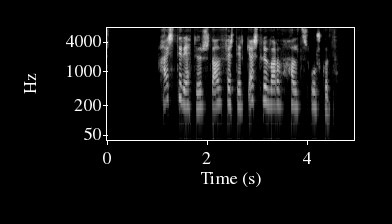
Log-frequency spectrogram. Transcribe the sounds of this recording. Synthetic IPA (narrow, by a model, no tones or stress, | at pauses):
hajst̪ɪɾjɛht̪ʏɾ̥st̪aðfɛst̪ɪɾcɛst̪lʏvaɾðhalt̪suɾ̥skʏð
